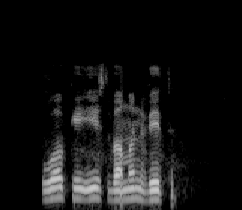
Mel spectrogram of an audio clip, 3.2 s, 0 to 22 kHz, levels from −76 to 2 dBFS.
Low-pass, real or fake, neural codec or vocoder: 7.2 kHz; real; none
